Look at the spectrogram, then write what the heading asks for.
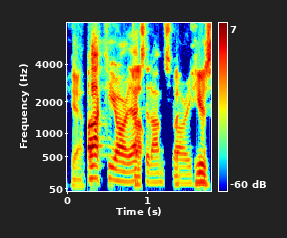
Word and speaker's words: Bakhtiari: They're getting back their left tackle, David Bakhtiari. Yeah. Bakhtiari, that's it.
